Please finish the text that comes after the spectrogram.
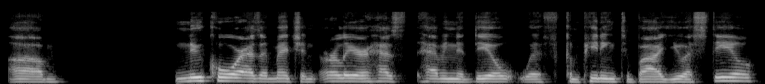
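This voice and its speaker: Male finance vlogger, mid-range voice, informal and halting recap style, circles back on points, close dry sound. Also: medium pitch, no room sound. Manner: halting and repetitive, punctuating points with "okay?". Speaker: host of a stock market recap. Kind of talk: informal stock market commentary.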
